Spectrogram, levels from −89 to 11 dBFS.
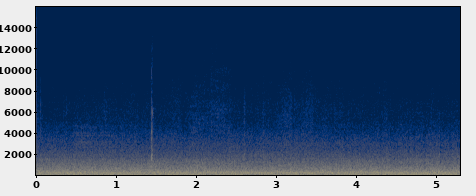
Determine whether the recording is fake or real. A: real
